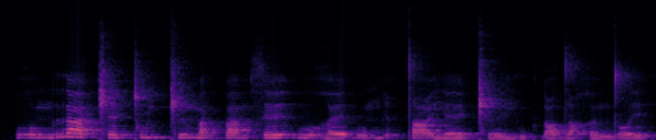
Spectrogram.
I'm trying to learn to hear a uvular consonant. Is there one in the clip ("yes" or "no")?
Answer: yes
